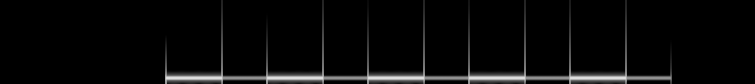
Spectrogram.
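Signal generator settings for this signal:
tone at two levels in turn 297 Hz −5.5 dBFS, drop 23 dB, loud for 0.56 s, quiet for 0.45 s, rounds 5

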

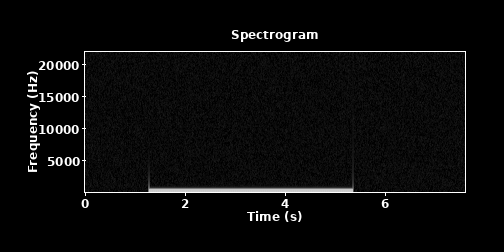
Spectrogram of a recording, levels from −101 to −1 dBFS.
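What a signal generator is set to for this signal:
held notes F#3/C4/A4 sine, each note −23.5 dBFS 4.08 s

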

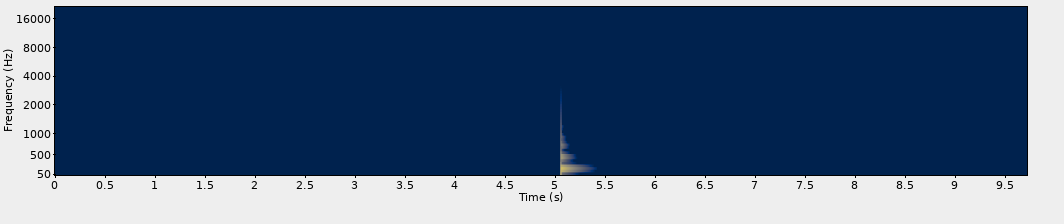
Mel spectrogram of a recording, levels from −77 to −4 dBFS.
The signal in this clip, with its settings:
struck glass plate, length 0.36 s, lowest mode 180 Hz, decay 0.37 s, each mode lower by 11 dB, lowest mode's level −16 dB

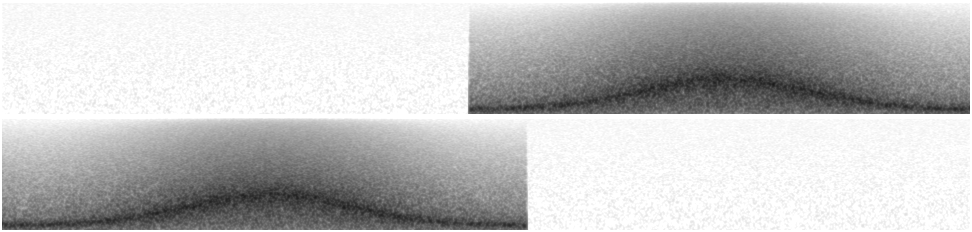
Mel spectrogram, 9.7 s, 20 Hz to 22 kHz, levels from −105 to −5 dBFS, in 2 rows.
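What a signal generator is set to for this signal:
wind from filtered noise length 5.12 s, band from 210 Hz, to 1,300 Hz, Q 4.3, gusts 2, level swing 9.5 dB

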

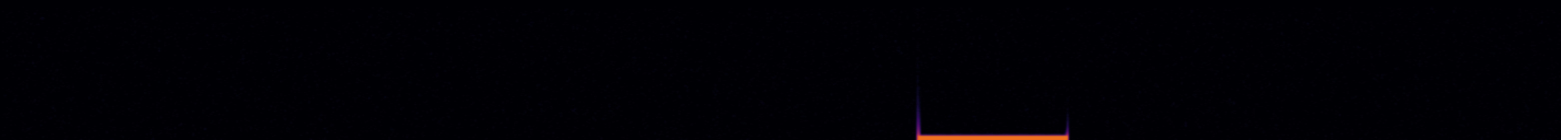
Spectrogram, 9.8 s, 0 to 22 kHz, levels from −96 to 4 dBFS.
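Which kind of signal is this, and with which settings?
held notes C#4/D5 sine, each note −25 dBFS 0.93 s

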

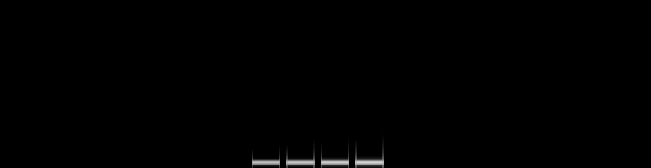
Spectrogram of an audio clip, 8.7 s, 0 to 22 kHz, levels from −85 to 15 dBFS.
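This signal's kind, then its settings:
level staircase 813 Hz −10.5 dBFS, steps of 3 dB, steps 4, 0.36 s 0.10 s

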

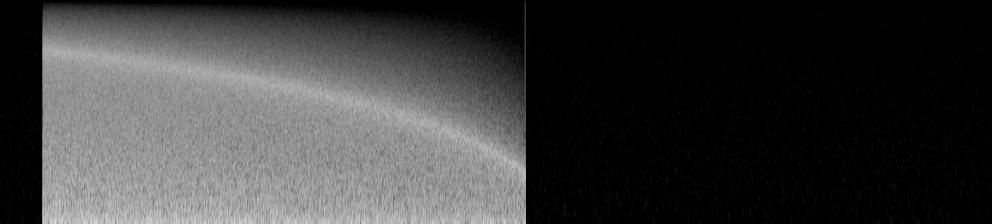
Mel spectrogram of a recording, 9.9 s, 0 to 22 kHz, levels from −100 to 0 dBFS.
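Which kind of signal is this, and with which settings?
filter sweep on noise pink, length 4.82 s lowpass, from 9,700 Hz, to 850 Hz, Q 4.8, linear, gain ramp −6.5 dB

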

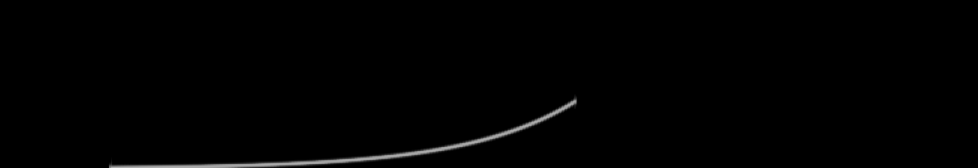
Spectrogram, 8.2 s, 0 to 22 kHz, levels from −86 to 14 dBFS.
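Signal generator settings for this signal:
exponential sine sweep 120 Hz → 8,800 Hz 3.88 s −16.5 dBFS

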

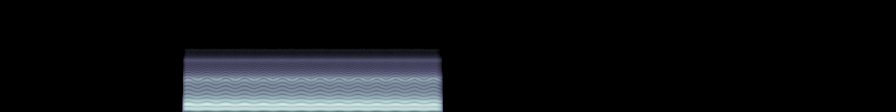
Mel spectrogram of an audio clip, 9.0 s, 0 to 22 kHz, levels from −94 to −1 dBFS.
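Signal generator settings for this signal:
vowel from formants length 2.59 s, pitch 139 Hz, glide −1 semitone, F1 320 Hz, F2 1,200 Hz, F3 2,400 Hz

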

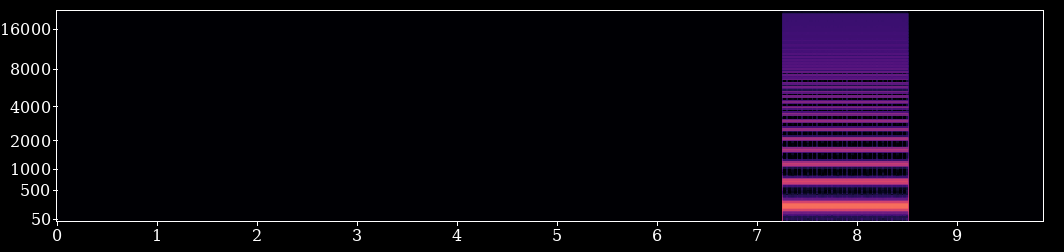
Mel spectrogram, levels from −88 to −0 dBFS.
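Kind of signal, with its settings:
tone square 232 Hz −29 dBFS 1.26 s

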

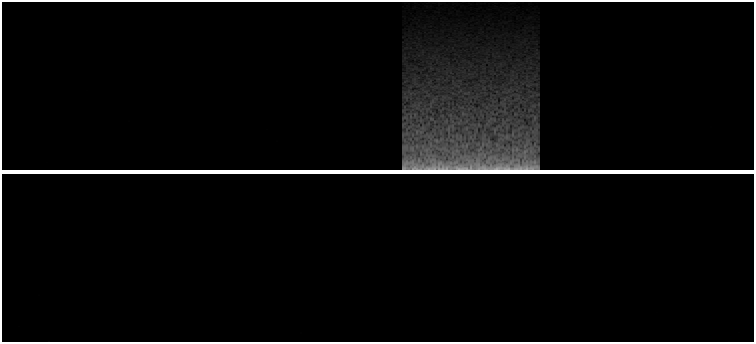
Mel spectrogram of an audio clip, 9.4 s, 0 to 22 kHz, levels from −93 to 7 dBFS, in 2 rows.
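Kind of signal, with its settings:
noise brown, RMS −37 dBFS 0.85 s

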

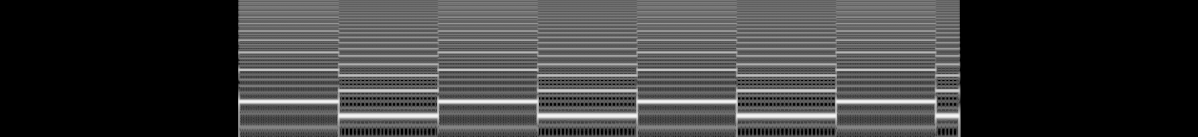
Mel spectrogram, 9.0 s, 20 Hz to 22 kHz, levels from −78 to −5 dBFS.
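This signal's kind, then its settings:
siren hi-lo 541–1,070 Hz 0.67 per second square −10.5 dBFS 5.40 s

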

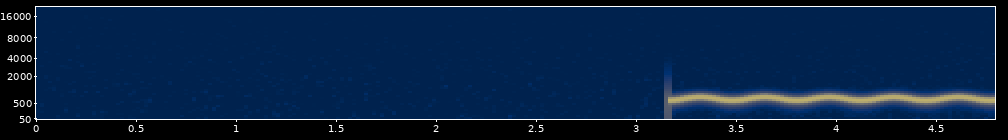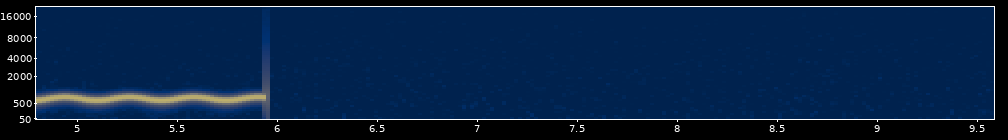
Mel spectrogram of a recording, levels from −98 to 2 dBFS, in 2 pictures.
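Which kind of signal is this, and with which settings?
siren wail 602–745 Hz 3.1 per second sine −23 dBFS 2.78 s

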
